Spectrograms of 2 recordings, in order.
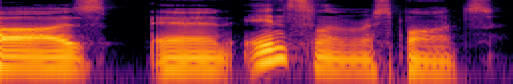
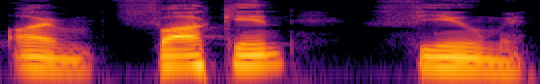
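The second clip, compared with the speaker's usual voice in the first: ordinary talk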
